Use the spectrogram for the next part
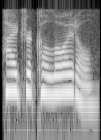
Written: hydrocolloidal

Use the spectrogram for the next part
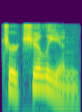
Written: Churchillian

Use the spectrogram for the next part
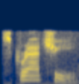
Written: scratchy

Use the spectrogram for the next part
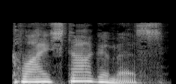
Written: cleistogamically

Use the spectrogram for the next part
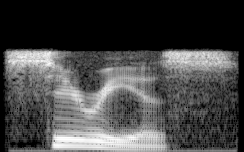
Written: Sirius

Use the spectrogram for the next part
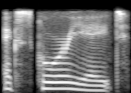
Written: excoriate

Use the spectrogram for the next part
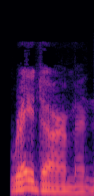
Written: radarman

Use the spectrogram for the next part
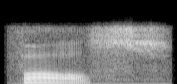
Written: False Bay

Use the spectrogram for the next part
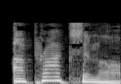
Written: approximal

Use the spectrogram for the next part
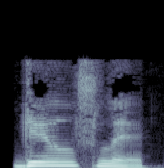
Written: gill slit

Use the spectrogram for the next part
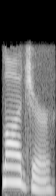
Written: lodger

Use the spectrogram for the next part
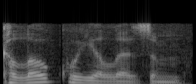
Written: colloquialism

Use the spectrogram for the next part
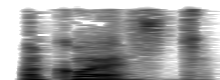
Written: acquest

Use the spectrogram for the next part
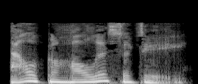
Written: alcoholicity

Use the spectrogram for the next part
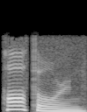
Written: Hawthorne

